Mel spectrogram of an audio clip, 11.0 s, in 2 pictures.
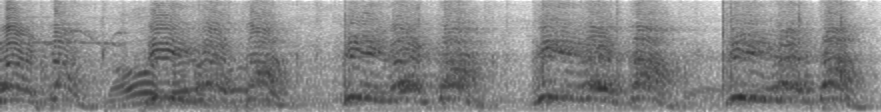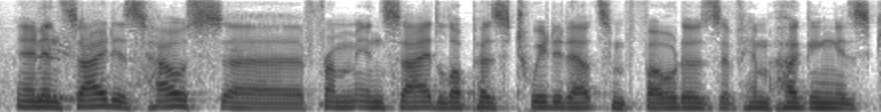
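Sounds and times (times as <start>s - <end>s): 
car horns honking: 0.0s - 6.1s
celebrating crowd shouting political slogans: 0.0s - 6.1s
speech: 0.7s - 10.9s
people singing the national anthem: 1.0s - 5.9s.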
